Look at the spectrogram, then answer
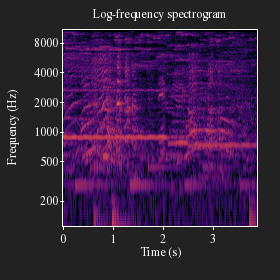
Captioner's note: children laughing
